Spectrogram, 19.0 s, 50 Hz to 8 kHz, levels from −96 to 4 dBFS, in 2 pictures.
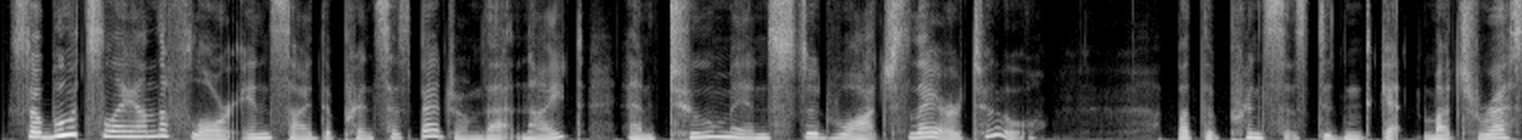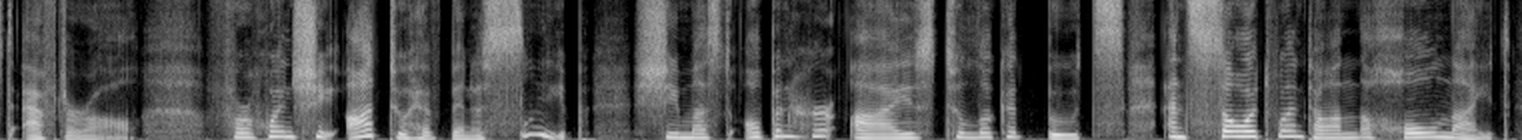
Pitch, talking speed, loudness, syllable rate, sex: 225 Hz, 165 wpm, -21 LUFS, 3.8 syllables/s, female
